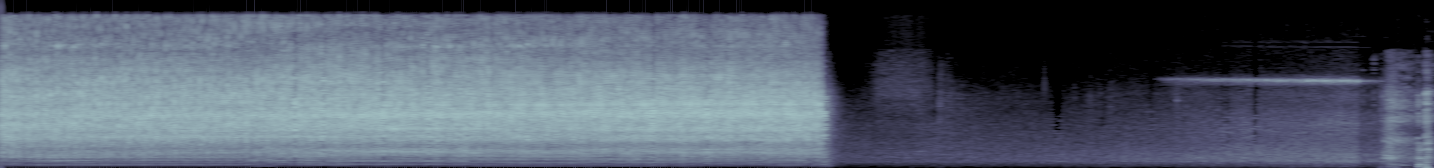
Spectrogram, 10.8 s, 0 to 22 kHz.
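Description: A RIDGID/AEG sub-compact impact driver drives a Phillips screw into roughly 100-year-old Australian hardwood, a loud steady high whir with hammering buzz for about six seconds, then stopping abruptly into near silence.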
